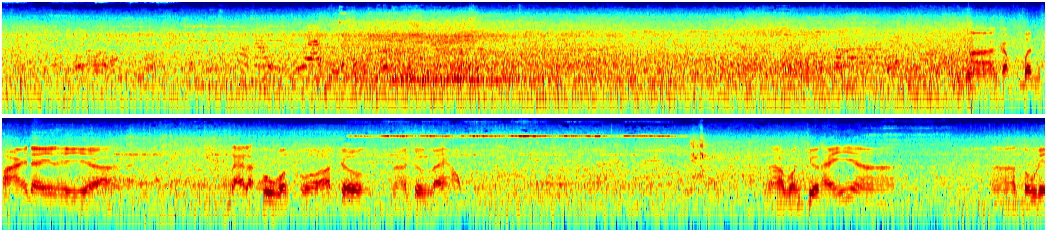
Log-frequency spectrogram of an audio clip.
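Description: Motorbike engines hum and buzz steadily as traffic passes along a street.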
